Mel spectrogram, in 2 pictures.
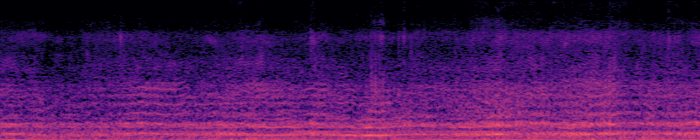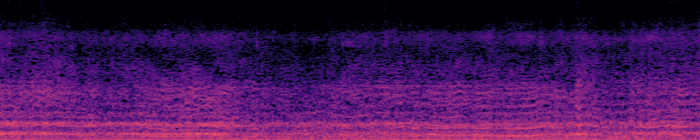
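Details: Continuous deep bee drone, many overlapping wingbeat hums merging into a dense, slightly wavering buzz that holds steady for fourteen seconds.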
